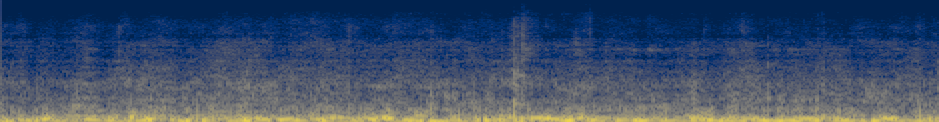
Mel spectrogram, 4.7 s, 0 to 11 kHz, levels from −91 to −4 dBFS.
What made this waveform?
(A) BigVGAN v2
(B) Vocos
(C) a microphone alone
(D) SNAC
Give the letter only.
D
